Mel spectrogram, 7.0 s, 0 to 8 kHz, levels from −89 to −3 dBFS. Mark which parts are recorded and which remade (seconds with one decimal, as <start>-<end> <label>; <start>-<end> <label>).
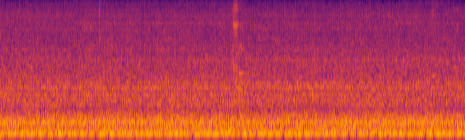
0.0-1.1 recorded; 1.1-3.7 remade; 3.7-4.3 recorded; 4.3-4.9 remade; 4.9-6.0 recorded; 6.0-7.0 remade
